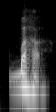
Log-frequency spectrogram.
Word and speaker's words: Baha: Baha. Baha. Oh, okay, I got your name wrong. So, all right. So, you mean Baha, right? Yeah. Okay, Yeah. Baha. All right. Baha'uddin? No, just Baha.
